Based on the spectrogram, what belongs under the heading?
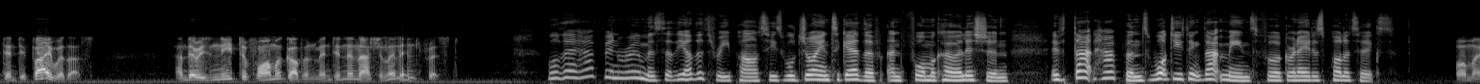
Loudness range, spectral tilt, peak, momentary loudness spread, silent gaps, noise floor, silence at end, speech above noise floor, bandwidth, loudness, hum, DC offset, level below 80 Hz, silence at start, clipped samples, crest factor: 7 LU; -5.5 dB/octave; -4 dBFS; 12 LU; none; -61 dBFS; 0 s; 39 dB; 13.5 kHz; -22 LUFS; none; under 0.1%; -62 dBFS; 0.05 s; under 0.1%; 18 dB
